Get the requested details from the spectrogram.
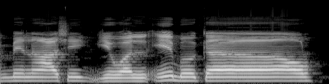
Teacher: یہاں پر وقف کریں گے تو را کو ساکن کریں گے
